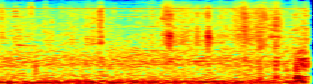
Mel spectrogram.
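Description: Pea vines being pulled up by hand: rustling foliage with a few short, sharp crackles.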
